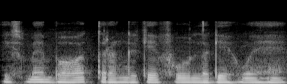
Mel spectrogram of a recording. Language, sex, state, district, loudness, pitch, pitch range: Hindi, male, Himachal Pradesh, Shimla, -18 LUFS, 105 Hz, 100-105 Hz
